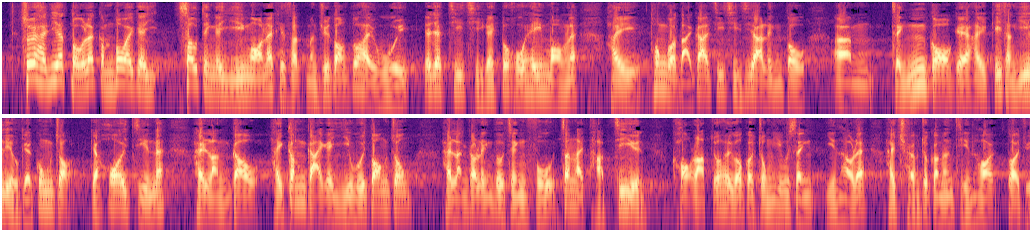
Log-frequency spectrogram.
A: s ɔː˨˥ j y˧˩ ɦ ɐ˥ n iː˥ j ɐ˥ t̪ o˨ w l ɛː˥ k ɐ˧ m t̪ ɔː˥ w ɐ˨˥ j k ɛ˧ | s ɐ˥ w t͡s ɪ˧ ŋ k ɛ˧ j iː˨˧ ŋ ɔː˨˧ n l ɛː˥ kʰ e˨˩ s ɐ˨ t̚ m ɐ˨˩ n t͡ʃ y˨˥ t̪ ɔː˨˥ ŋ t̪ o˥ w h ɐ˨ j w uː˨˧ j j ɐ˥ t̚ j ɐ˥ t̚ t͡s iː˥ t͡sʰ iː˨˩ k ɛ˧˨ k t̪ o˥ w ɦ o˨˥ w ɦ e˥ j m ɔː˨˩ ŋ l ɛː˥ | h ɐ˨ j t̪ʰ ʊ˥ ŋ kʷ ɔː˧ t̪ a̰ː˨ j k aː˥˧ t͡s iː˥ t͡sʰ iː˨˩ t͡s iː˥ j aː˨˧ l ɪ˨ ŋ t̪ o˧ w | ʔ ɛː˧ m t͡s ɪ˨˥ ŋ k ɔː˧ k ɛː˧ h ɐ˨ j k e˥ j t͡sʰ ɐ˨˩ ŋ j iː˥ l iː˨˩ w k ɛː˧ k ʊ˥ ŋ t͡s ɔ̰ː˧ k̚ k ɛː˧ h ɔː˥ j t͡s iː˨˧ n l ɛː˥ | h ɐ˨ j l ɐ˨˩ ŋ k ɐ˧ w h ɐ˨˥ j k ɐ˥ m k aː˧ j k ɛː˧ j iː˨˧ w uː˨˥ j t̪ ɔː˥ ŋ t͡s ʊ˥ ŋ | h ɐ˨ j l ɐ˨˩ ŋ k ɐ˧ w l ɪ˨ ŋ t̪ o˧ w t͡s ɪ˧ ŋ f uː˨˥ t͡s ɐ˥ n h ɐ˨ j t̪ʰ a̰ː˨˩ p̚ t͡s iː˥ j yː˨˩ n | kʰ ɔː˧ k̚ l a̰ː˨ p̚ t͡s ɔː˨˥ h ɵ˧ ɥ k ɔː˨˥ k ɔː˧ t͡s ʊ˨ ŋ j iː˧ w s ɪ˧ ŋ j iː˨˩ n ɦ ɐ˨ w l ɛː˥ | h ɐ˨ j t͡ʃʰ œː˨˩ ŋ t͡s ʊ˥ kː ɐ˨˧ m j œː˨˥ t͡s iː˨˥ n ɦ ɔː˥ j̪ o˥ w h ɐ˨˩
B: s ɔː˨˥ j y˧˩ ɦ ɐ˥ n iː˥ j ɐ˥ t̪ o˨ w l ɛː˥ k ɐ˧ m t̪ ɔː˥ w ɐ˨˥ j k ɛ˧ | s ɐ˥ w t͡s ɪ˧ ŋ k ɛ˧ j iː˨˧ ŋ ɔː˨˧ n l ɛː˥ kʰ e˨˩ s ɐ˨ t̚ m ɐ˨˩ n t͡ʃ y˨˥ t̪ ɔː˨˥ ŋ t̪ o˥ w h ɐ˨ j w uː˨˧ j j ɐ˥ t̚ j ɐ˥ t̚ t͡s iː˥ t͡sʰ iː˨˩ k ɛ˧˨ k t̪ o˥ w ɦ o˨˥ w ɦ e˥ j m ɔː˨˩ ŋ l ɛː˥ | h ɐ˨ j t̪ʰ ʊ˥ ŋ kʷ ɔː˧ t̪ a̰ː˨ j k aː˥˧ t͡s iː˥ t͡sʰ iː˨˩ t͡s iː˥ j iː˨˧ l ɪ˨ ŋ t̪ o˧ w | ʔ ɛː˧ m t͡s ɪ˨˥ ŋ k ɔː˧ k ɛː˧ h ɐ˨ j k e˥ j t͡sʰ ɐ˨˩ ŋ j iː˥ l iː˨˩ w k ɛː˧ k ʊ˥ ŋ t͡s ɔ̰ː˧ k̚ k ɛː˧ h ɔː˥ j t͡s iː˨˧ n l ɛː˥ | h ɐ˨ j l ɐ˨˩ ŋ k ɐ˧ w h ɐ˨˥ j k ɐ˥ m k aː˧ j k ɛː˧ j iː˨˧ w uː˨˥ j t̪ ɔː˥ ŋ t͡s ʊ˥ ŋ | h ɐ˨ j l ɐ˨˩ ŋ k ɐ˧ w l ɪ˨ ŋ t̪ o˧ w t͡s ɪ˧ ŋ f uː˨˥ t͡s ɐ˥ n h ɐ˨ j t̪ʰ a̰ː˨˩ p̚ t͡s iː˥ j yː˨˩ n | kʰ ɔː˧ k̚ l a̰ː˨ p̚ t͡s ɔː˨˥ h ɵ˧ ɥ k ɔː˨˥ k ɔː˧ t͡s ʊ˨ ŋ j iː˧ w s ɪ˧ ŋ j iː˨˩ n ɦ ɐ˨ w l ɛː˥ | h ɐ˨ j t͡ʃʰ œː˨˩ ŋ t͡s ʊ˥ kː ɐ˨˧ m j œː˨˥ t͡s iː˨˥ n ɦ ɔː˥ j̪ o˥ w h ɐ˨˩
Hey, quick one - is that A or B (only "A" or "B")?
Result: A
